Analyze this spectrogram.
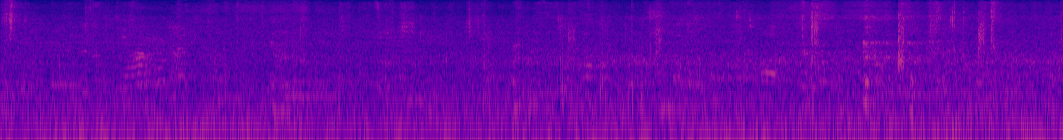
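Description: Footsteps tap on pavement outdoors with a low wind rumble.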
